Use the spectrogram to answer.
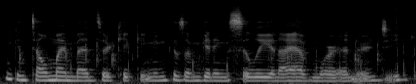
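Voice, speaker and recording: A woman in her thirties, a streamer chatting casually while she plays a puzzle game, playful and quick to poke fun at herself. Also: fairly low pitch, level tone, heavy background noise. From United States. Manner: playful, self-mocking, laughs often, tries out broken Spanish and French.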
